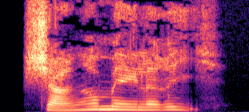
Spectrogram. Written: genremaleri

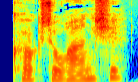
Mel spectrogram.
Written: cox

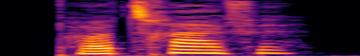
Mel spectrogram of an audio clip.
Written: påtræffe

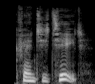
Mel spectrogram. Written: kvantitet

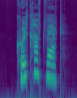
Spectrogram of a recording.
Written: kulkraftværk

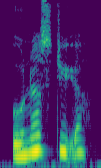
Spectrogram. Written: understyre

